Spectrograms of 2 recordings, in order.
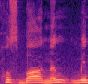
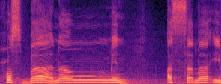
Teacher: حسبانم میں نون پر 2 زبر کی تنوین، اسے من کی میم کے ساتھ ملائیں گے، میم کی آواز کو غنّے کے ساتھ ادا کریں گے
